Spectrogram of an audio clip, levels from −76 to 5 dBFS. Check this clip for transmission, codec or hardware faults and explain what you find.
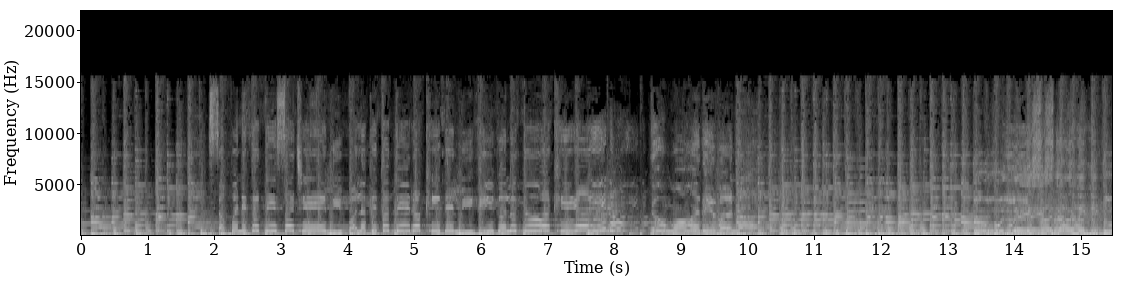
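One fault is present: a doubled audio track from 10.46 s to the end of the clip. The cause is likely the same signal being picked up a second time through a slower path, so two copies of the audio are mixed together out of step. The later copy runs about 200 ms behind at roughly the same loudness, full-band and with no decay or room colour. It cuts in abruptly, and from there every sound is followed by a distinct, equally strong repeat.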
